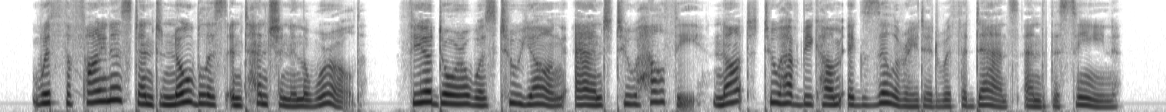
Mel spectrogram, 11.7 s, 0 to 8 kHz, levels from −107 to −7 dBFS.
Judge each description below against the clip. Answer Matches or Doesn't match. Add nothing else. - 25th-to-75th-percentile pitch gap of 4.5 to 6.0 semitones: Matches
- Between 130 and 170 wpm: Matches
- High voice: Matches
